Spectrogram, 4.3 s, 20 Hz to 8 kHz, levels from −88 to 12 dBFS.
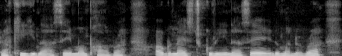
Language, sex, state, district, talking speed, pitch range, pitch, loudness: Nagamese, female, Nagaland, Dimapur, 180 wpm, 185-200 Hz, 195 Hz, -13 LUFS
